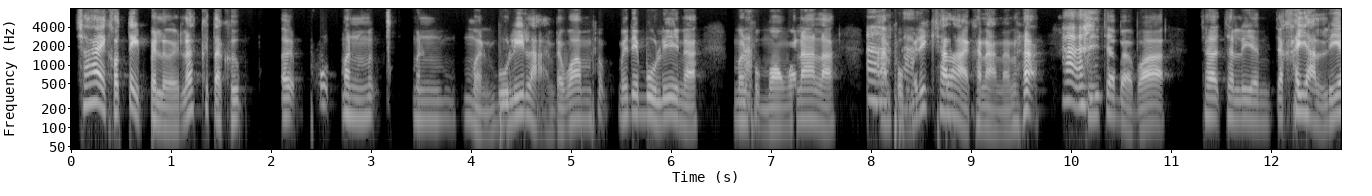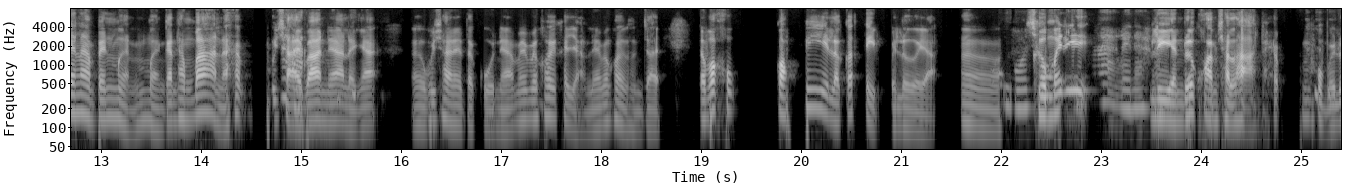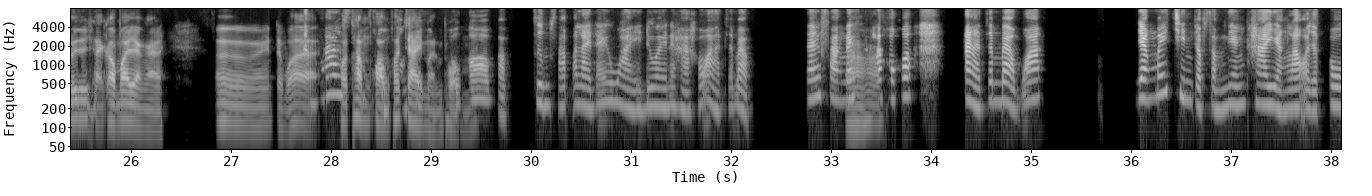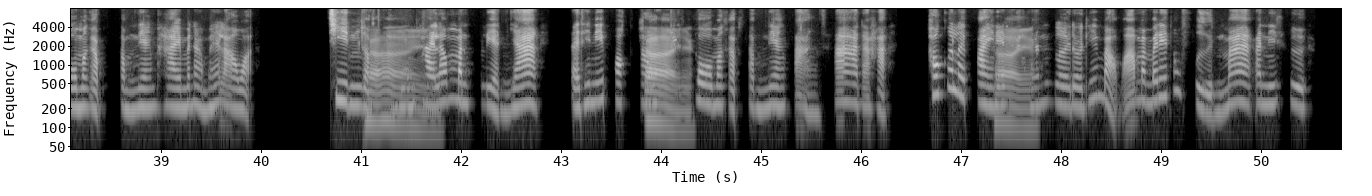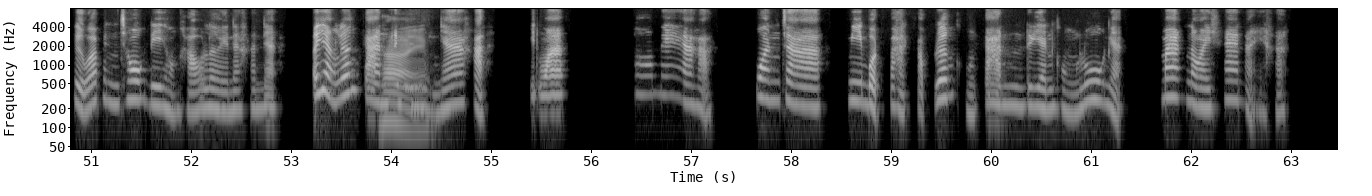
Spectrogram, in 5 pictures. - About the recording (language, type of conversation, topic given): Thai, podcast, บทบาทของพ่อกับแม่ในครอบครัวยุคนี้ควรเป็นอย่างไร?
- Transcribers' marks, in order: tsk; chuckle; laughing while speaking: "น่ะ"; chuckle; laughing while speaking: "น่ะครับ"; chuckle; laughing while speaking: "ฉลาดน่ะครับ"; chuckle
